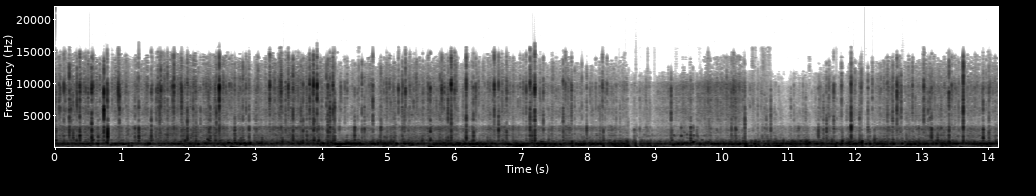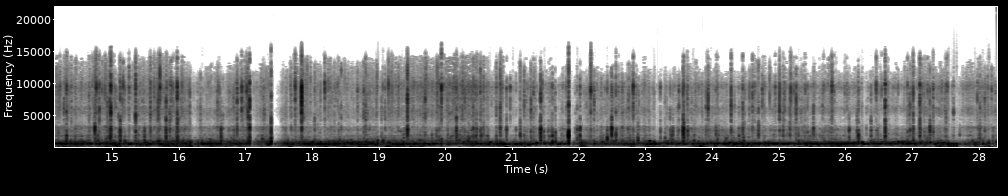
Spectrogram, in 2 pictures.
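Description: Underwater sound picked up by a submerged camera: a steady muffled rush of water with irregular low thumps and gurgles from a snorkeler swimming.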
